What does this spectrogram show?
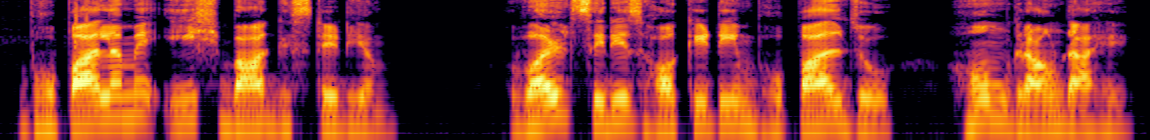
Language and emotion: Sindhi, neutral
